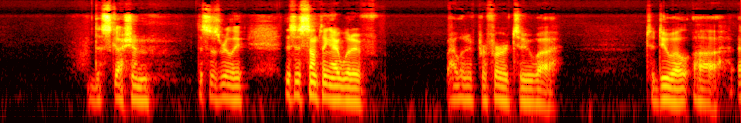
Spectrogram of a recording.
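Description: A man speaks sleepily and softly, close by.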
